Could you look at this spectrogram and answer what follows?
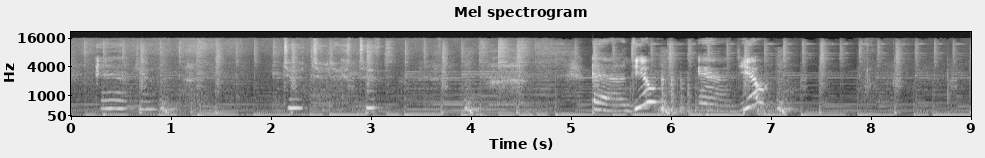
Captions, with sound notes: (hums) And you, and you!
